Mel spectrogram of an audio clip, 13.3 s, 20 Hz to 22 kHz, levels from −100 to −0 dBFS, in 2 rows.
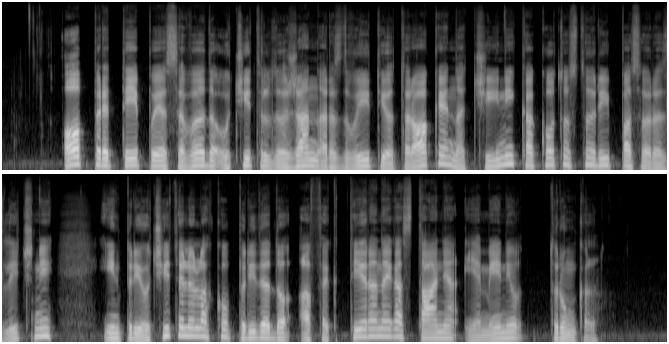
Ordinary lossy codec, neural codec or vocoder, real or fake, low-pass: none; vocoder, 44.1 kHz, 128 mel bands every 512 samples, BigVGAN v2; fake; 19.8 kHz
